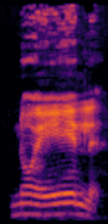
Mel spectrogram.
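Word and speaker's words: Noël: अगर दो वाउल साथ साथ आ रहे हैं, the trema indicates that each vowel sound is pronounced separately। अब हर एक वाउल को आपने प्रोनाउंस करना है अलग अलग। जैसे नोएल, ओ का साउंड अलग आएगा, ए का साउंड अलग आएगा।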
